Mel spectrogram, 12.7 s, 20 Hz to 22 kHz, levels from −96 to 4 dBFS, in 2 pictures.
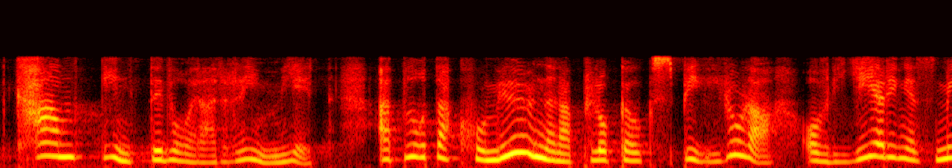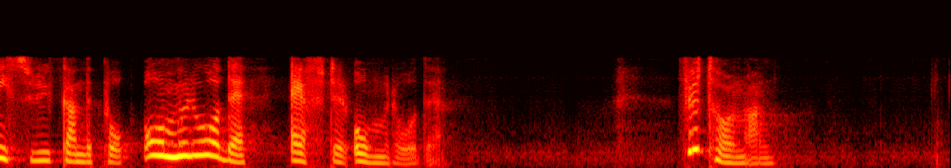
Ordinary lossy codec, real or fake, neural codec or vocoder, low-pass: none; fake; codec, 16 kHz in and 24 kHz out, 0.6 kbps, FocalCodec, streaming, 2048 codes; 5.4 kHz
